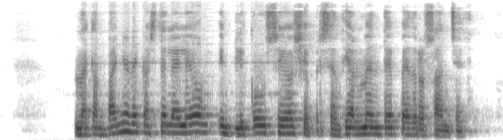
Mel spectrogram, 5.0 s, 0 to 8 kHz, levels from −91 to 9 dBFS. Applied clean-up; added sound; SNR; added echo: neural separator model SepFormer DNS4.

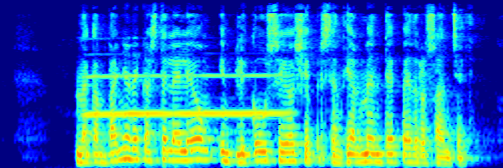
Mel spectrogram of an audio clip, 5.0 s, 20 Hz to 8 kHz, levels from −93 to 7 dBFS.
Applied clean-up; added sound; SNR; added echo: none; Wind instrument, woodwind instrument; 7 dB; reverberation time 0.2 s.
